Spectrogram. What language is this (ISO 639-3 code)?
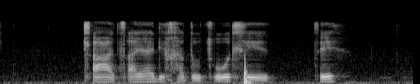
tsn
